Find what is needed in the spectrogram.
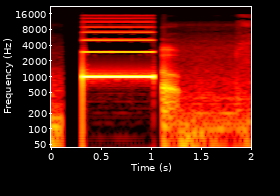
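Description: A loud, steady 1 kHz bleep tone, about three-quarters of a second long, edited into the soundtrack. It begins and ends abruptly, with the audio cut to silence just before it.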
